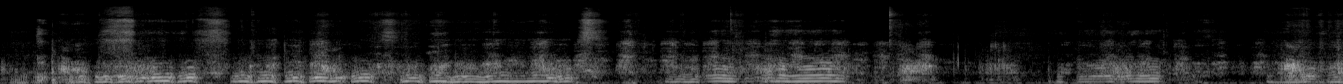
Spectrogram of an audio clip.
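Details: A 4-week-old female English Bulldog puppy, playing with her teddy bear, gives a run of low, throaty growls in short rumbling grumbles that rise and fall in pitch; a person's voice in the background.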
